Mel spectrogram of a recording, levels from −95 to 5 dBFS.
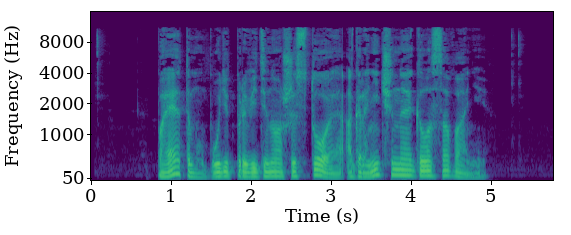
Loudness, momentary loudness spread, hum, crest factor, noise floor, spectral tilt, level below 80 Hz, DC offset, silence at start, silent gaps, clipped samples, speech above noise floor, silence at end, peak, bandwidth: -26 LUFS; 9 LU; none; 20 dB; -75 dBFS; -5 dB/octave; -44 dBFS; under 0.1%; 0.85 s; none; under 0.1%; 49 dB; 0.85 s; -8 dBFS; 11.5 kHz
